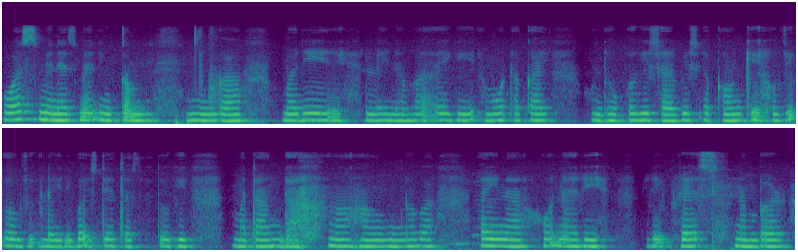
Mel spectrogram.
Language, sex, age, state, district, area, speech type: Manipuri, female, 45-60, Manipur, Churachandpur, rural, read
